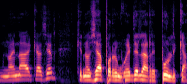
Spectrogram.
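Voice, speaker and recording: A man speaks at a fairly quick pace in a fairly high pitch, his tone dark and mellow and his intonation fairly even. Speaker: pension lawyer answering radio call-ins. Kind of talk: radio call-in advice.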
